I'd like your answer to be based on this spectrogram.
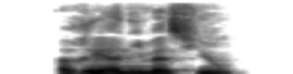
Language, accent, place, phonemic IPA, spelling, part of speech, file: French, France, Lyon, /ʁe.a.ni.ma.sjɔ̃/, réanimation, noun, LL-Q150 (fra)-réanimation.wav
- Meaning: 1. revival, resuscitation 2. intensive care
